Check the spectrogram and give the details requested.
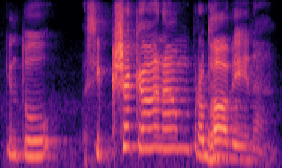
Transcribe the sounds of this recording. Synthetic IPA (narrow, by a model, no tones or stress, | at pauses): kint̪u | ʃikʂɐkaːnaːmpɾɐbʱaːʋeːnɐ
